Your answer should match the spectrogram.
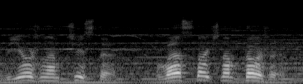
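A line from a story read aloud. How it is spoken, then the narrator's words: Crackling device voice. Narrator (Russian): протрещал комлинг другим голосом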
